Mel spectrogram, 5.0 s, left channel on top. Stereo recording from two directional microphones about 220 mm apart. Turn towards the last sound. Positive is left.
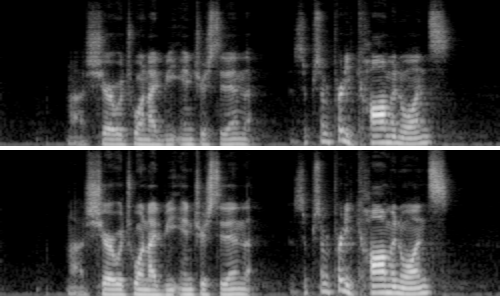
turn(degrees=-40)  # may be behind; listen again after turning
